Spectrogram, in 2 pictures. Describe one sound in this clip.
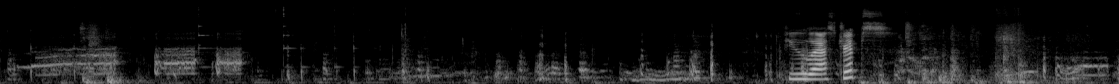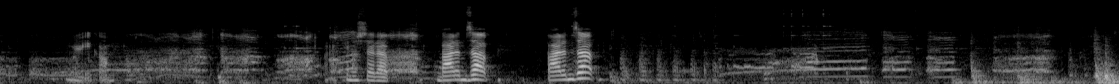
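Hens cluck and squawk close by.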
